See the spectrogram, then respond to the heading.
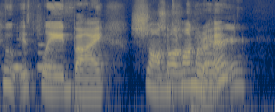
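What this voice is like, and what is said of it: Sean Connery impression accent. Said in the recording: “I don't know why I'm doing that stupid accent, but Sean Connery”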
